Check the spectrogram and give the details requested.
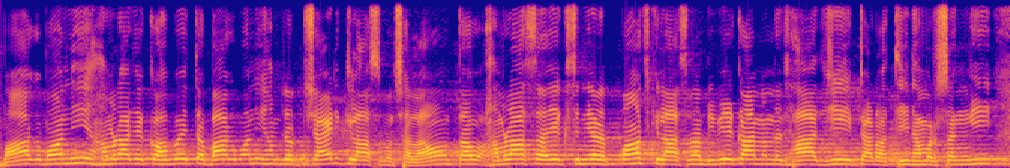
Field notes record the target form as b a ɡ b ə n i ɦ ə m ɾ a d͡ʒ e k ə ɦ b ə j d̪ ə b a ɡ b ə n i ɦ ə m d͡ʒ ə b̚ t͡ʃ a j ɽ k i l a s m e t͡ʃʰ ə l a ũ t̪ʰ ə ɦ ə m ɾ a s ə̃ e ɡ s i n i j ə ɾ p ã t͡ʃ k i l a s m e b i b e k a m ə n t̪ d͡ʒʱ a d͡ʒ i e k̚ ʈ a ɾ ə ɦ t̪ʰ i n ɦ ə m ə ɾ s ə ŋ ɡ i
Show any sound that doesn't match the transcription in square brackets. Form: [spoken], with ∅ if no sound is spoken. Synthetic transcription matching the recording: b a ɡ b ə n i ɦ ə m ɾ a d͡ʒ e k ə ɦ b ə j [t̪] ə b a ɡ b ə n i ɦ ə m d͡ʒ ə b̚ t͡ʃ a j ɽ k i l a s m e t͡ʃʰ ə l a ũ [t̪] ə ɦ ə m ɾ a s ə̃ e [k] s i n i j ə ɾ p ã t͡ʃ k i l a s m e b i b e k a [n] ə n [d̪] d͡ʒʱ a d͡ʒ i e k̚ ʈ a ɾ ə ɦ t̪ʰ i n ɦ ə m ə ɾ s ə ŋ ɡ i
